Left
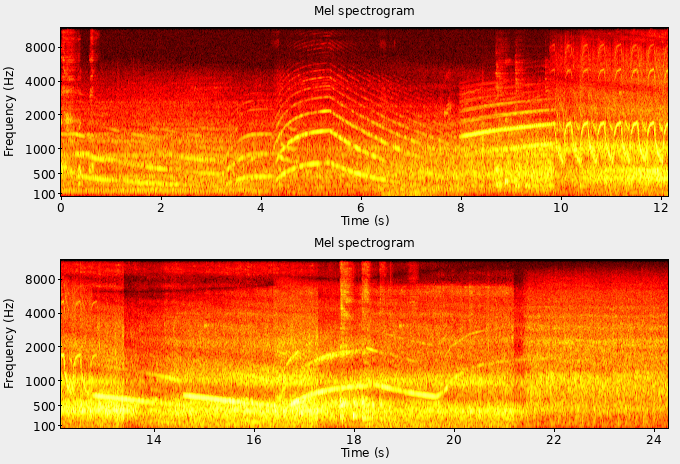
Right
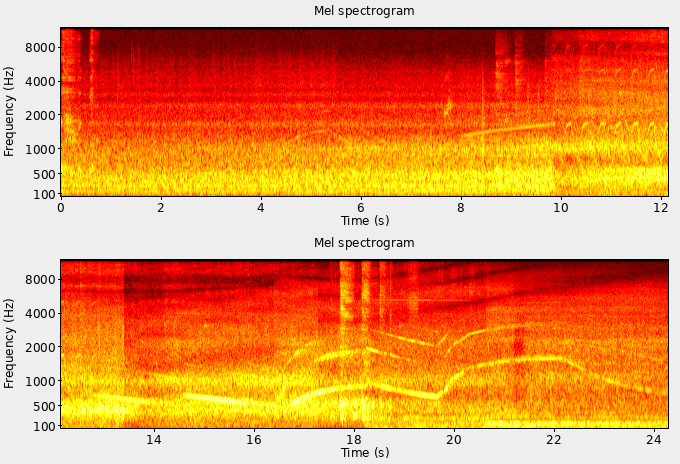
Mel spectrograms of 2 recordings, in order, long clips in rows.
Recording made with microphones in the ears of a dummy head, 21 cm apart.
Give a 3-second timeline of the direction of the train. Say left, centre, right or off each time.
right, right, right, right, centre, left, left, left.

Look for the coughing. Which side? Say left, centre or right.
centre.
